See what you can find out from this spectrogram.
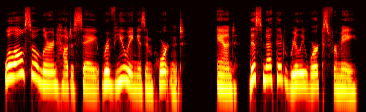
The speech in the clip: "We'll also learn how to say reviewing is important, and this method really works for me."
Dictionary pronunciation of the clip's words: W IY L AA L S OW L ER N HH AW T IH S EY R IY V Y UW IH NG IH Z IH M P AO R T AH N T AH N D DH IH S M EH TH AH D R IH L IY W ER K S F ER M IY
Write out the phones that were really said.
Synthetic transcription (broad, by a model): W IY L AA L S OW L ER N HH AW T IH S EY R IY V Y UW IH NG IH Z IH M P AO R T N T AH N DH IH S M EH TH AH D R IH L IY W ER K S F ER M IY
